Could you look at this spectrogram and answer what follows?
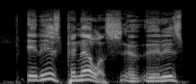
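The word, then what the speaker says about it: Pinellas: But it's it's it's it is penellis. It is pronounced penellis. It's not pine nellis.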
